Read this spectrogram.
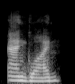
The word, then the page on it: anguine: Indian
